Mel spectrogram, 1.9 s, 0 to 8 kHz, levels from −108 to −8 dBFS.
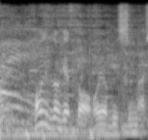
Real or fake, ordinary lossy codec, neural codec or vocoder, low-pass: fake; none; autoencoder, 48 kHz, 128 numbers a frame, DAC-VAE, trained on Japanese speech; 7.2 kHz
